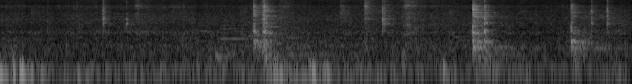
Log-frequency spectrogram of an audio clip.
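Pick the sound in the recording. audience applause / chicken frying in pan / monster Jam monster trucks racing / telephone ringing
chicken frying in pan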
